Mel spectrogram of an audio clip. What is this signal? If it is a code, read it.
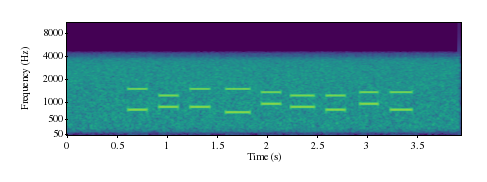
DTMF, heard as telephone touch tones, dialled by hand, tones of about 200 ms, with phone line noise. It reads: 679307405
